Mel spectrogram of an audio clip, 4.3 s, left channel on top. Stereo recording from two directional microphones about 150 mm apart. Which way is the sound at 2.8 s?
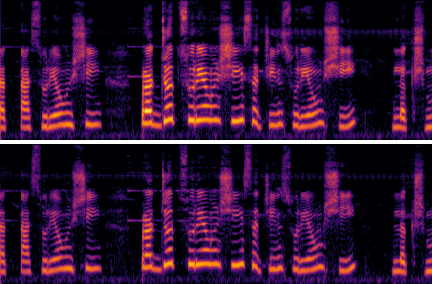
5° left (ahead or behind).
